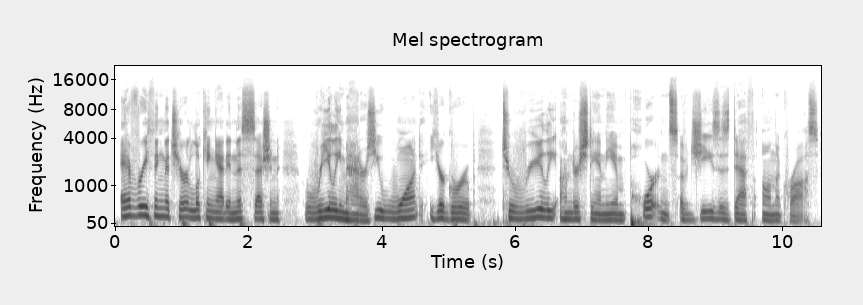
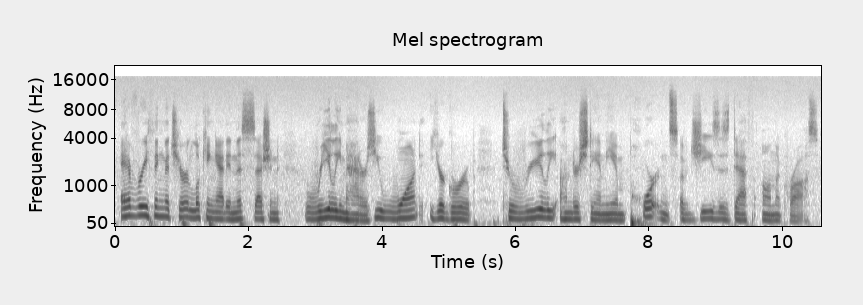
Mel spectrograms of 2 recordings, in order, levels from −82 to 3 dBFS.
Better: first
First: none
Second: hiss; noticeable; throughout; 15 dB below the speech

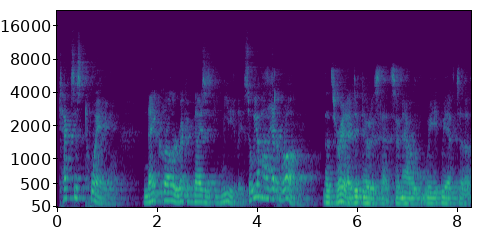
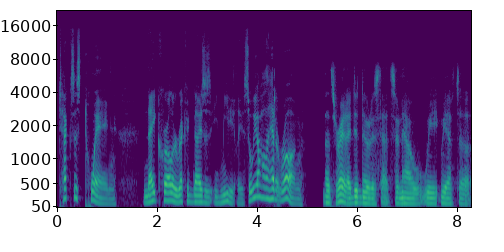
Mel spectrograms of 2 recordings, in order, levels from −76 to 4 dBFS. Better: second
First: room echo; noticeable; dies away in 0.9 s // off-mic speech; far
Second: none

